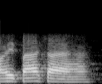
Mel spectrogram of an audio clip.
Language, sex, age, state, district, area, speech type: Hindi, male, 18-30, Bihar, Vaishali, rural, conversation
